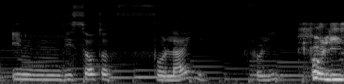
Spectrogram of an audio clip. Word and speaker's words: folie: Folie, ça se prononce folie.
